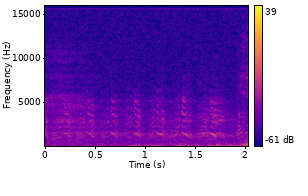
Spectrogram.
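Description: Faint bird calls: many short, wavering calls over low outdoor background noise.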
